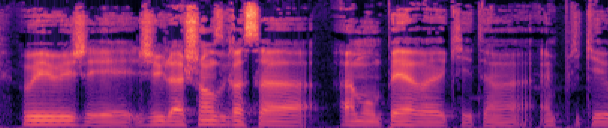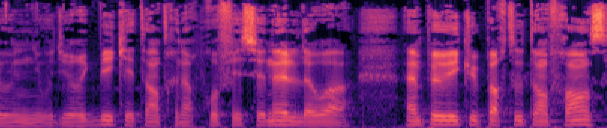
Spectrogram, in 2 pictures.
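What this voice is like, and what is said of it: Slight southwestern French accent. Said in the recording (French): “j'entends un petit accent là ... un petit accent du Sud-Ouest”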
